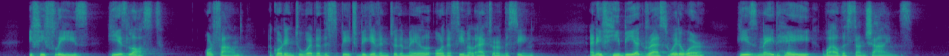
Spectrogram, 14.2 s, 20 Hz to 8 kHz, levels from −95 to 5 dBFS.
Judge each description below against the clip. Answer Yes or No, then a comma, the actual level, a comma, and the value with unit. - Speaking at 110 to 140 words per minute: No, average, 160 wpm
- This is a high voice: No, low, 115 Hz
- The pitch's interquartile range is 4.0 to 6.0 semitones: Yes, average, 4.5 semitones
